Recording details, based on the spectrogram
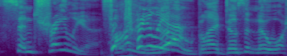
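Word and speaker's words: Centralia: Centrolia. It's actually pronounced Centriia.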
